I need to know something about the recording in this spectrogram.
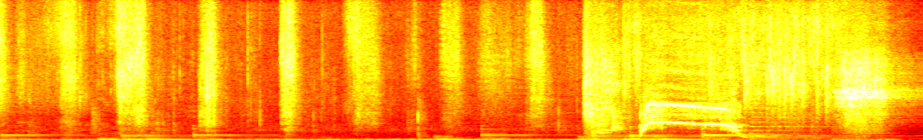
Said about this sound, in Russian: Холодный душ на Радио Пассат.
